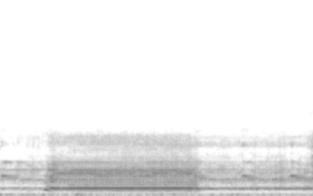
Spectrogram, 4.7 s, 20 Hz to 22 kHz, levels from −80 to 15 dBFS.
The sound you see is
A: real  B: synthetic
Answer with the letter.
B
